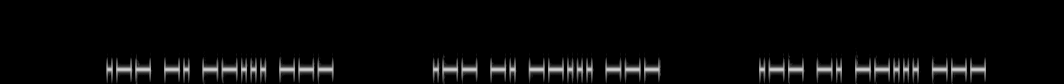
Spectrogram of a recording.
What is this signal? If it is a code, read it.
Morse code, heard as a keyed tone, about 25 wpm, 700 Hz. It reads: WN7O WN7O WN7O
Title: USA Call Signs - 4 Characters - Repeated 3x - 25wpm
